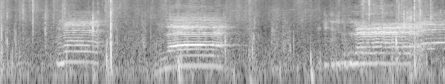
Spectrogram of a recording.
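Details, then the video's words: Three separate sheep bleats from a grazing farm flock: a short call, then a loud trembling one, then a long drawn-out bleat, with brief pauses between. "Sheep Video | Sheep Grazing | Sheep Farming | Sheep Sound"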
